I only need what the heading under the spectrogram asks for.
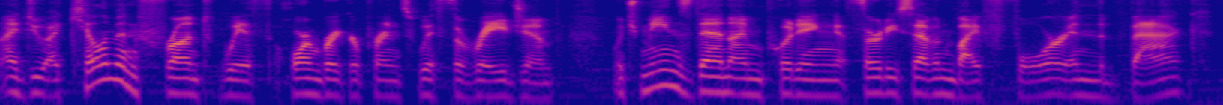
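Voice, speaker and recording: A gaming video host with a medium-pitched, slightly bright voice reasons aloud about his next moves. He keeps his commentary brief, casual and wry, and game music plays throughout.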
